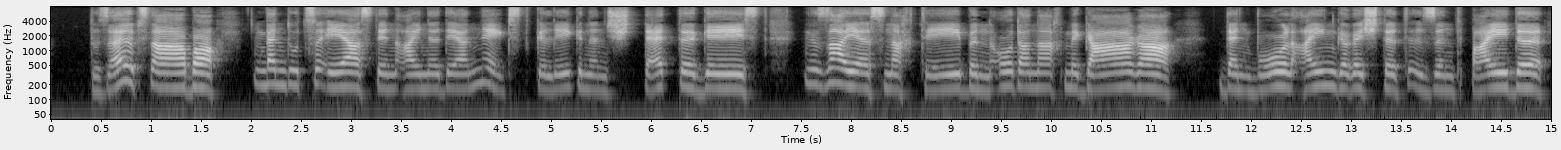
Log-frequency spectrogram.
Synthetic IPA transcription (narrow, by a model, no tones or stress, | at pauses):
d̥uːzɛlpstʔaːbɐ | vɛnduːt͡suʔeːɐstɪnaɪnədeːɐnɛːkstɡ̥əleːɡənənʃtɛtəɡeːstzaɪɛsnaːχtʰeːbənoːdɐnaːχmeɡaːʁa | dɛnvoːlaɪnɡəʁɪʃtətzɪntb̥aɪdə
